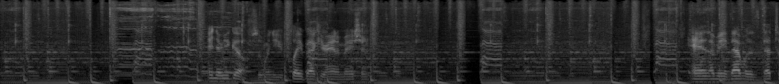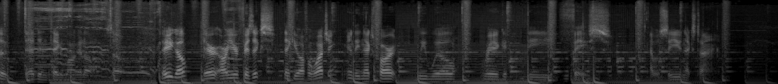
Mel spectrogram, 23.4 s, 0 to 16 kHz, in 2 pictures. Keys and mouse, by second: 4.2-5.6 drag.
